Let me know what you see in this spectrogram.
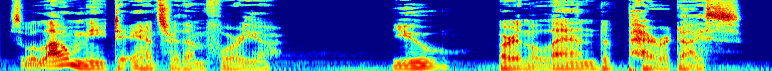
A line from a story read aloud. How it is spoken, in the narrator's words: the doctor chuckled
